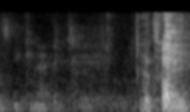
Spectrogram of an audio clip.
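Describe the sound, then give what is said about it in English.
A person talks quietly, then a single sudden, loud sneeze bursts out near the end, much louder than the speech before it. “Bless you.”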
